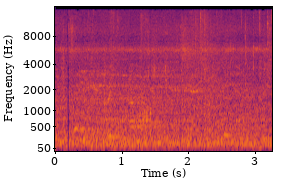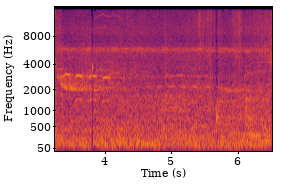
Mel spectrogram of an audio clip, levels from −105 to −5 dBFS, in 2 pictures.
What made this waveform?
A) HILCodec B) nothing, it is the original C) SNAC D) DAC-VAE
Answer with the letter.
B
